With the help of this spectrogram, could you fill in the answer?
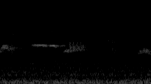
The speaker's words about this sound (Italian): È, è solo un merlo, eh? Si chiama Cico. Cico Cico C e Cico Cico Cia. Ecco, prova a chiamarlo, vediamo se... Cico? Ma Cicone? Sembra... Ma sembra che, non lo so, che canti uno stacchetto.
